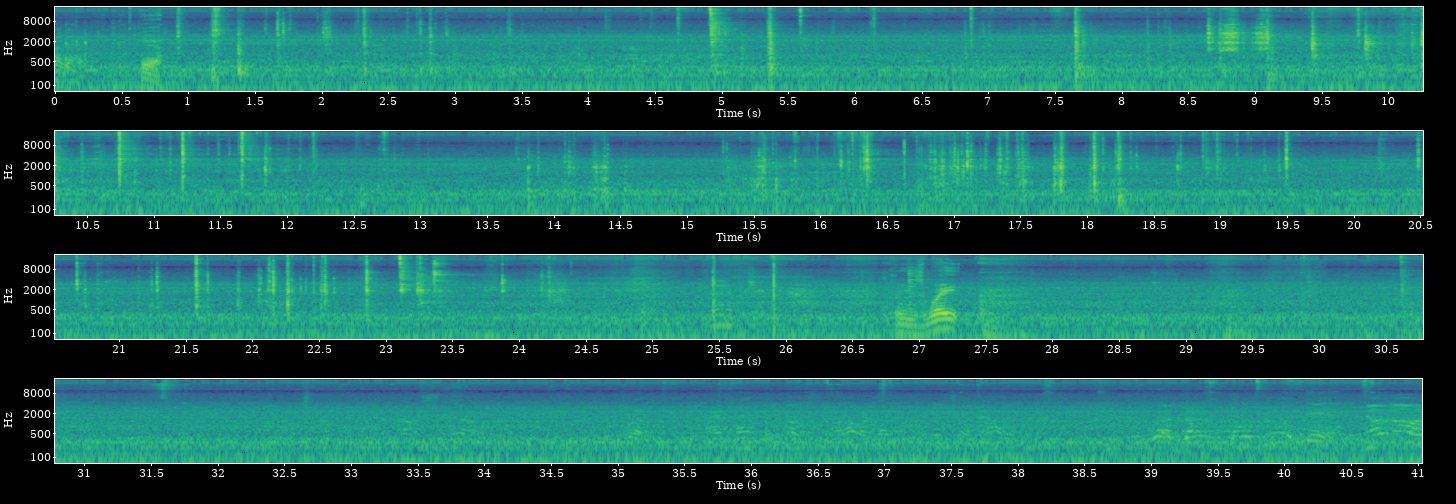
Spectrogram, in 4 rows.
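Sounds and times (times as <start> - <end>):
steady low hum: 0.0 - 41.0
metallic clicks and rattles: 6.8 - 12.9, 15.2 - 24.4.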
